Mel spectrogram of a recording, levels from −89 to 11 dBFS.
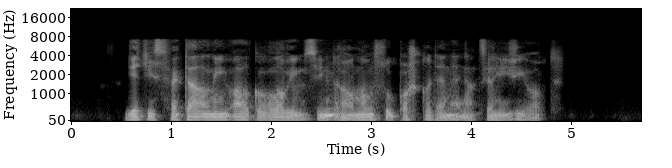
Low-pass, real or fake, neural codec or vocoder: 7.2 kHz; fake; codec, 16 kHz, 1 kbps, FreqCodec, larger model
